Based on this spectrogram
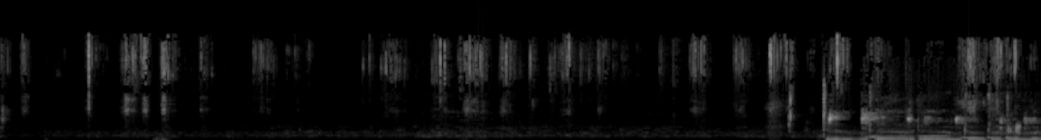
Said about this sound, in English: Yep, it's typing.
